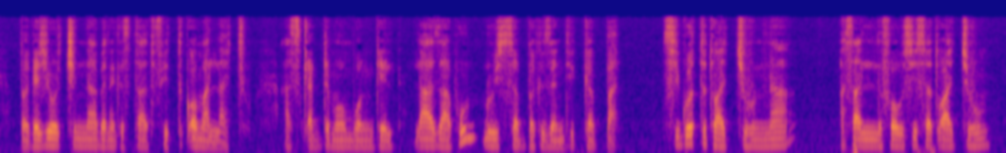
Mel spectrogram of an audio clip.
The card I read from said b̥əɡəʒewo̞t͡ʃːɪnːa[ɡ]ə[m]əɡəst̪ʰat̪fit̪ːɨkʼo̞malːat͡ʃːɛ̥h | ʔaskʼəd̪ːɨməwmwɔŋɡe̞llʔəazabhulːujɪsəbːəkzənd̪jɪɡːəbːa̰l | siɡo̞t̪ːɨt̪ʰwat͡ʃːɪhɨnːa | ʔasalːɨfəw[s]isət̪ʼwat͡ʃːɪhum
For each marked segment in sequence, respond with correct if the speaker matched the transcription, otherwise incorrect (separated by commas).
incorrect, incorrect, correct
